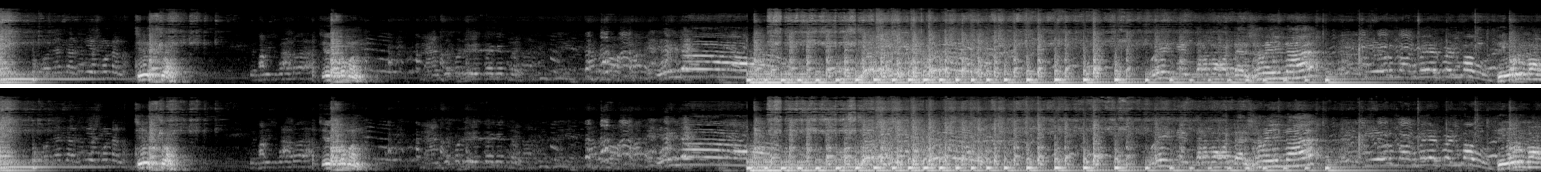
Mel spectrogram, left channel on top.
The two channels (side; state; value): both; normal; correlation 0.49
